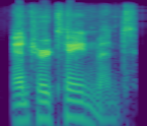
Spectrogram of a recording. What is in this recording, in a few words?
"entertainment", American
